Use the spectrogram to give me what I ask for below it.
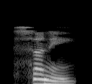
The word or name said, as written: sunny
